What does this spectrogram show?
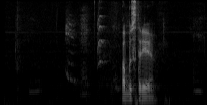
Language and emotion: Russian, neutral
